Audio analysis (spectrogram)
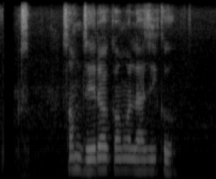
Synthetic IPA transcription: sʌmd͡zʱeɾʌkʌmʌlad͡ziko

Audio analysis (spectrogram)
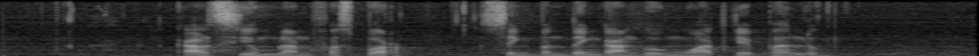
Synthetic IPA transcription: ka̰lsiʊmlanfɔspɔr | sɪŋpənt̪ɪŋkaŋɡoŋuwat̪̚keb̥ä̤lʊŋ

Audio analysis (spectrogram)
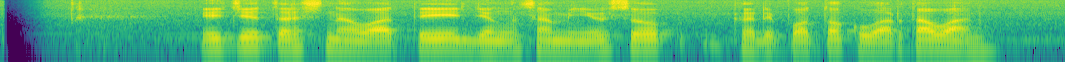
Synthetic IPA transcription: ʔit͡ʃut̪əsnawat̪id͡ʒɨŋsamijusʊp̚kɨdipɔt̪ɔkuwart̪awan

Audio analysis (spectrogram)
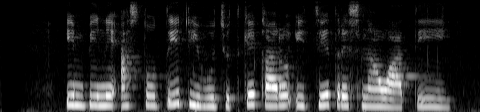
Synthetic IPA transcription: ʔimpineʔast̪ut̪id̪̥i̤wud̥ʒ̥ṳd̪̥̚kekaɾoʔid̥ʒ̥et̪ɾɪsnawat̪i

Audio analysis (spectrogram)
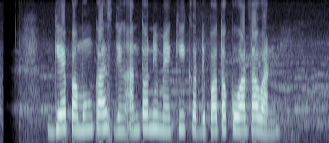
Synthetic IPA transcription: ɡɛpamuŋkasd͡ʒɨŋa̰nt̪ɔnimɛkikɨrdipɔt̪ɔkuwart̪awan

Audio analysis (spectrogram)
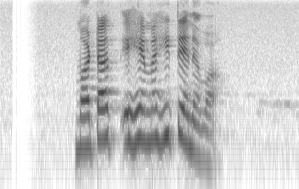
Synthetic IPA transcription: maʈat̪eɦeməɦit̪enəʋa̰ː

